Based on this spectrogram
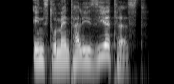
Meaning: inflection of instrumentalisieren: 1. second-person singular preterite 2. second-person singular subjunctive II
- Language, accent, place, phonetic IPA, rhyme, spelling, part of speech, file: German, Germany, Berlin, [ɪnstʁumɛntaliˈziːɐ̯təst], -iːɐ̯təst, instrumentalisiertest, verb, De-instrumentalisiertest.ogg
